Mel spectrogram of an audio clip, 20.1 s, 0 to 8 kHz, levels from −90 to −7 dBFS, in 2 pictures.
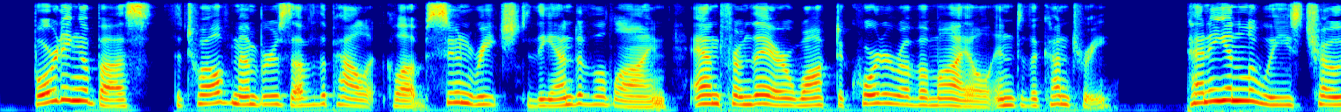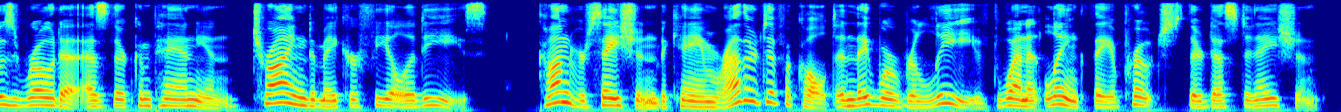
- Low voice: No, high, 190 Hz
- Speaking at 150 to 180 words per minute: Yes, average, 175 wpm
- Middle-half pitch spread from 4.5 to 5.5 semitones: Yes, average, 5.0 semitones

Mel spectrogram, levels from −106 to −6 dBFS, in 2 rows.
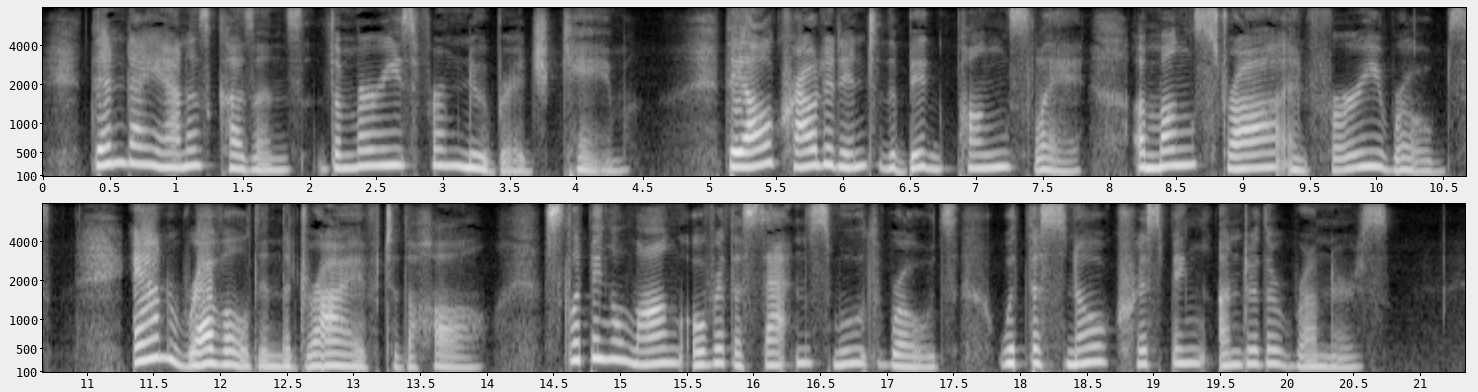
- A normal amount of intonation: Yes, average, 4.4 semitones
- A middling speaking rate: No, slow, 120 wpm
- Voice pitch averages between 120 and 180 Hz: No, high, 230 Hz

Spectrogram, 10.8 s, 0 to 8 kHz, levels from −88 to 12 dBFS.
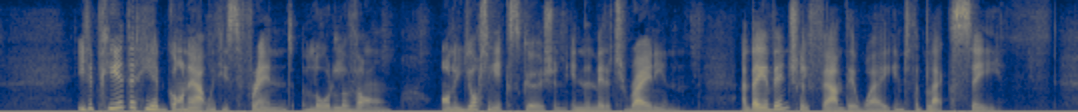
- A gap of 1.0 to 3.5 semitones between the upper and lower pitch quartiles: No, average, 4.1 semitones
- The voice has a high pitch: No, medium, 175 Hz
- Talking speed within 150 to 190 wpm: Yes, average, 160 wpm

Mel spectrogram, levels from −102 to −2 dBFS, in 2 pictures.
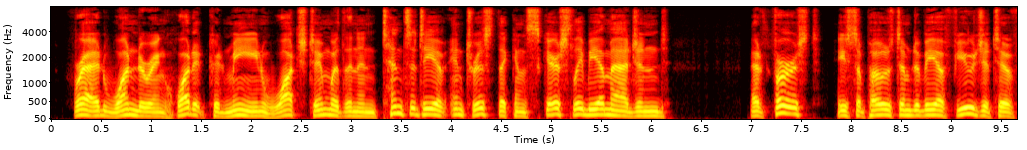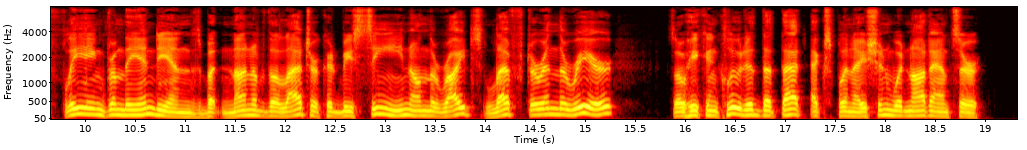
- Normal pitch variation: Yes, average, 4.2 semitones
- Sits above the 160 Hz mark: No, low, 130 Hz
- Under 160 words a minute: No, average, 175 wpm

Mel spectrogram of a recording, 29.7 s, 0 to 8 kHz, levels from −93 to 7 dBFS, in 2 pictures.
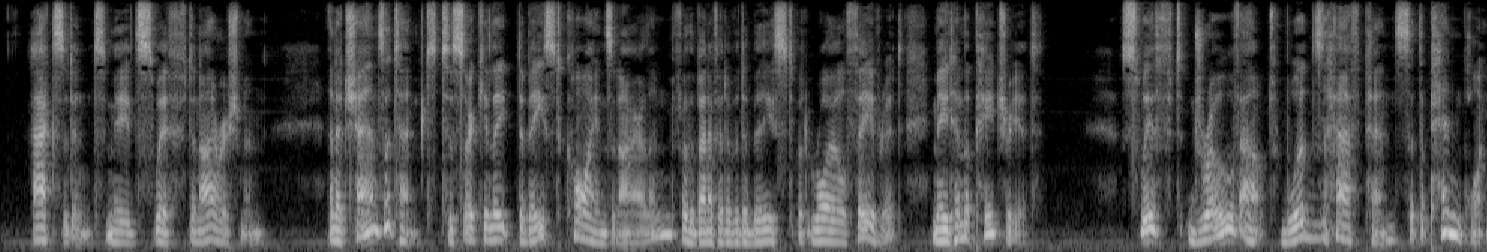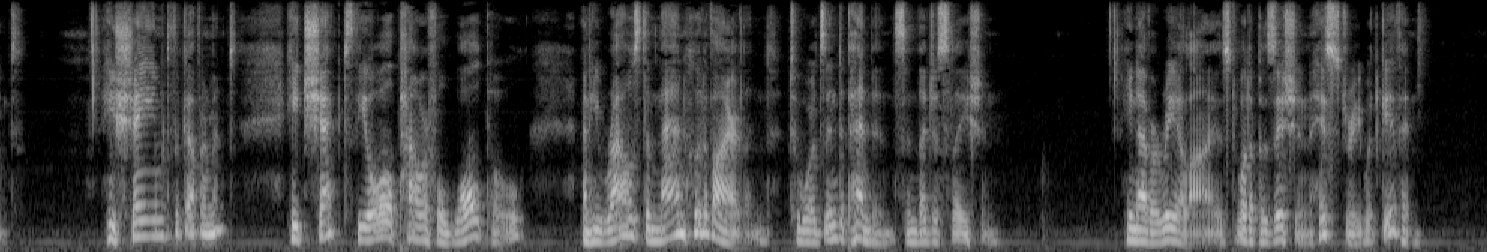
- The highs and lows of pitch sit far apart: Yes, wide, 7.3 semitones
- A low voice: No, medium, 145 Hz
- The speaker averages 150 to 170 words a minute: No, slow, 135 wpm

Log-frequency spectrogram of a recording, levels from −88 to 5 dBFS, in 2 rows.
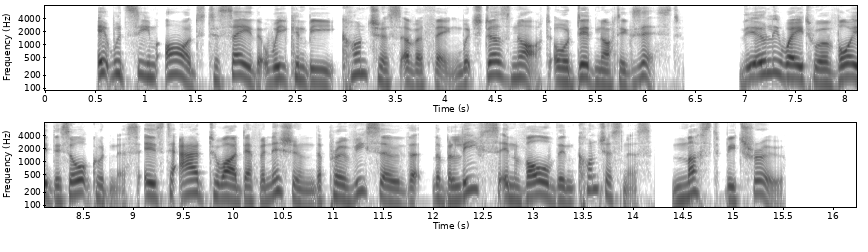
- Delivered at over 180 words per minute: No, average, 165 wpm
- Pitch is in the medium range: Yes, medium, 155 Hz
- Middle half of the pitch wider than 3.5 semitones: Yes, wide, 5.5 semitones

